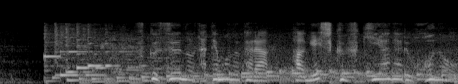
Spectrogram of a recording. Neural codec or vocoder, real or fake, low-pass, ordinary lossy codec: none; real; 7.2 kHz; none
